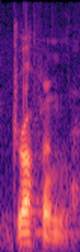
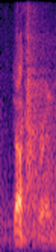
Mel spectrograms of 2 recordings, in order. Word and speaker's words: Duffrin: This year, we're honoring Chris Druffin. I pronounced that wrong. Duffrin.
